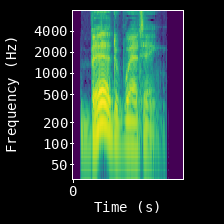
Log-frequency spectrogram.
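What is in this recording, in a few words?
"bed-wetting", British English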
